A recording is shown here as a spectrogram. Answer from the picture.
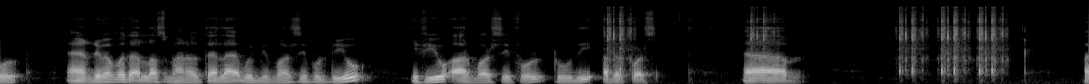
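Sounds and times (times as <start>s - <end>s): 
speech: 0.0s - 6.7s, 7.4s - 8.1s
camera shutter clicking while photographing goldfinches on a flowering peach tree: 6.0s - 6.5s, 7.5s - 7.9s, 9.0s - 10.2s.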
